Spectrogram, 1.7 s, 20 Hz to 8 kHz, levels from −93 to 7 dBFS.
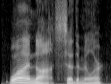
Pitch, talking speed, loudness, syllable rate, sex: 125 Hz, 180 wpm, -16 LUFS, 4.3 syllables/s, male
